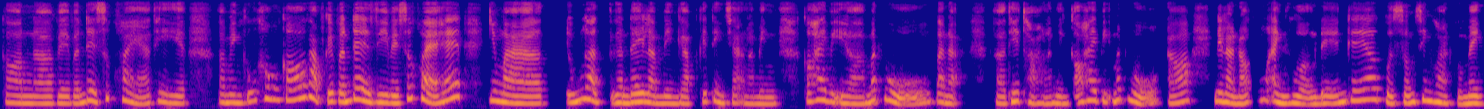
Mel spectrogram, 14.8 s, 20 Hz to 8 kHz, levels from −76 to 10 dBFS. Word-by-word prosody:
Còn, 200 -2 -2
ờ, 190 0 -1
về 190 -1 0
vấn 190 +2 0
đề 255 +1 +2
sức 320 +8 -2
khỏe 250 -8 0
á 180 +2 -3
thì, 200 -5 -1 0.3
ờ, 220 - -3
mình 210 -1 +1
cũng 240 +4 -4
không 300 -1 -2
có 295 +4 0
gặp 340 -5 +1
cái 235 - +1
vấn 235 0 +3
đề 285 -4 +4
gì 215 -1 +2
về 195 -1 +4
sức 320 +12 -1
khỏe 270 - +4
hết. 315 - +2 0.3
Nhưng 260 -2 +2
mà 195 -3 +3 0.3
đúng 225 +5 +3
là 295 -4 +3
t - - 0
gần 205 -1 +2
đây 225 +3 +5
là 215 -4 +2
mình 190 0 0
gặp 180 -1 -2
cái 230 - -5
tình 220 -5 +1
trạng 205 0 -6
là 180 - -4
mình 175 0 -3 0.3
có 235 - -3
hay 280 +1 +1
bị, 225 -5 0
ờ, 180 - -1
mất 265 +9 -1
ngủ 220 - 0
bạn 220 -3 0
ạ. 185 0 -5 0.4
Và, 185 - 0
thi 240 - +3
thoảng 200 -4 -3
là 180 - -2
mình 185 -2 0
có 190 - -3
hay 270 +3 0
bị 240 - -4
mất 280 +3 -2
ngủ, 215 -10 0
đó, 215 +6 -2 0.2
nên 240 -2 +4
là 210 - +4
nó 180 +3 0
cũng 275 - -9
ảnh 220 -7 +3
hưởng 175 -3 +1
đến 195 +4 +1
cái, 265 0 0
á, 295 +1 0
cuộc 200 - +1
sống 200 +3 0
sinh 255 +2 +2
hoạt 220 -4 +3
của 175 - -3
mình. 190 +1 +4
215 Hz, 290 wpm, -19 LUFS, 190-250 Hz, 0.4 s, đây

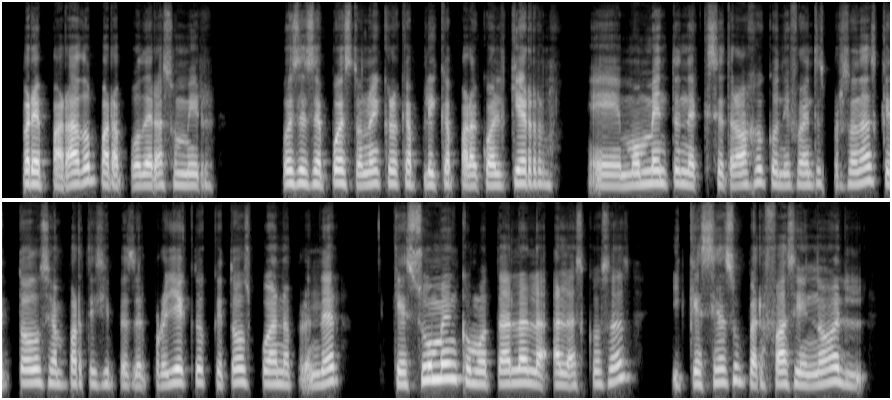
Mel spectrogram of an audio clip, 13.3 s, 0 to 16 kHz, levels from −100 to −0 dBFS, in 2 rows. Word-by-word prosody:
preparado 200 +3 +5
para 185 - +1
poder 170 +1 +1
asumir, 175 -1 -4 0.5
pues 205 0 +2
ese 195 -1 +3
puesto, 205 -4 +2
¿no? 190 - +3
Y 200 - -2
creo 195 -1 0
que - - -1
aplica 185 -1 -2
para 170 0 +1
cualquier, 195 +3 +1 0.3
eh, 170 -1 -1
momento, 195 +4 +1
en 195 - -1
el - - -3
que - - -14
se 185 - -5
trabaja 190 +6 0
con 195 -4 -4
diferentes 185 +3 -4
personas, 205 +5 -1
que 190 - -5
todos 210 +2 +1
sean 195 -1 -3
partícipes 195 -2 -5
del 170 - -5
proyecto, 210 +4 0
que - - -8
todos 215 -1 0
puedan 195 -1 0
aprender, 200 +6 -1 0.4
que 190 - +1
sumen 260 +6 +6
como 200 -4 +1
tal 200 +1 +2
a 210 - +6
la 185 -2 +2
a 185 - 0
las 170 0 -2
cosas 225 +9 -3 0.3
y - - -12
que 195 - -2
sea 215 +3 -1
superfacil, 190 -5 0
¿no? 195 +4 +1
El 230 - -3
195 Hz, 220 wpm, -22 LUFS, 180-210 Hz, 0.5 s, sumen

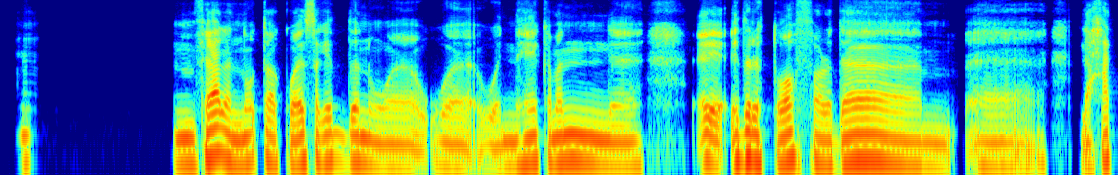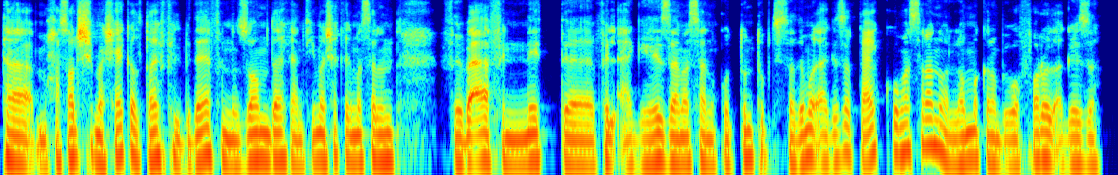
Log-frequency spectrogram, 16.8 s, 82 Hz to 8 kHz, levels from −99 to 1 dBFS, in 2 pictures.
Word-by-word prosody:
امم. 115 - -6 1.1
امم، 110 0 +1
فعلًا 130 +4 +5
نقطة 110 +1 0
كويّسة 110 +2 +1
جدًا، 115 -1 0
و 95 -1 -3 0.3
و 90 -3 -4
وإن 90 +3 -4
هي 110 +2 +1
كمان 110 -1 +2 0.7
ق - - +3
قدرت 120 0 +2
توفر 115 -2 +1
ده 105 +2 0 0.5
امم 95 -2 -6
آآ، 100 +4 -6 0.3
لحتى 120 -2 +1
ما 100 - -3
حصلش 125 +3 +3
مشاكل 135 +4 +1
طيّب 125 +2 +1
في 125 - -8
البداية 120 +3 +1
في 140 - -3
النظام 115 +3 +2
ده، 125 0 +2
كان 110 -4 -2
في 115 +3 -4
مشاكل 120 0 0
مثلًا 120 +1 +2 0.4
في 110 - -2
بقى 115 +3 +4
في 115 - -6
النت 115 +2 0
في 105 0 0
الأجهزة 110 +2 +1
مثلًا، 110 0 0
كنتوا 105 +3 -4
أنتم 125 - -4
بتستخدموا 120 0 0
الأجهزة 120 +5 -3
بتاعتكم 145 +2 -2
مثلًا 170 +2 +2
والّا 110 -5 0
هم 125 +2 +3
كانوا 115 -4 -2
بيوفروا 115 +4 -1
الأجهزة؟ 110 0 -3
115 Hz, 175 wpm, -23 LUFS, 105-120 Hz, 1.1 s, فعلًا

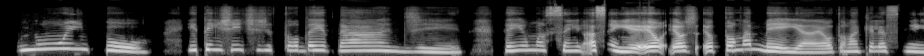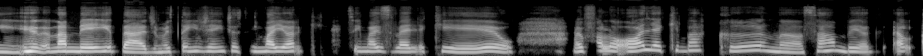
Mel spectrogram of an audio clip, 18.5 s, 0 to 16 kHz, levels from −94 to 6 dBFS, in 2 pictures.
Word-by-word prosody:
Muito, 320 - 0 0.4
e 300 0 0
tem 320 0 -1
gente 305 0 -6
de 290 0 -5
toda 280 -1 -2
a - - +4
idade. 245 -8 -1 0.4
Tem 270 +2 +1
uma 290 0 -3
sen 260 -2 -3
assim, 275 -3 +3
eu 255 +5 +8
eu 250 +1 +5
já 245 - -9
eu 255 - +2
tô 285 +3 0
na 330 +3 -1
meia, 205 - +2
tô - - -6
naquele 235 +2 -2
assim, 225 -2 +3
na 235 +1 +6
meia-idade 225 -4 +2
mas 205 +2 -4
tem 240 +2 -5
gente 240 +1 -5
assim 235 0 -7
maior 230 +1 +2
que - - -23 0.3
assim, - - -9
mais 230 0 -4
velha 215 0 -3
que 240 - -10
eu. 210 +1 -1 0.6
Aí 225 - -2
eu - - -2
falo: 255 +2 -3
“Olha 280 +5 +1
que 280 - -13
bacana”, 250 -6 -5
sabe? 245 0 -4 0.3
Ela - - -3
240 Hz, 140 wpm, -20 LUFS, 220-280 Hz, 0.6 s, eu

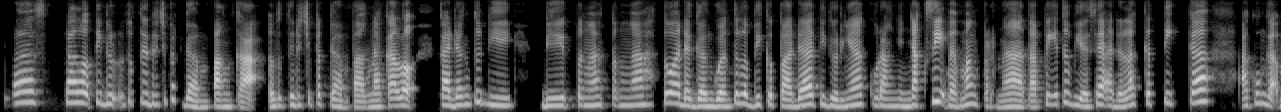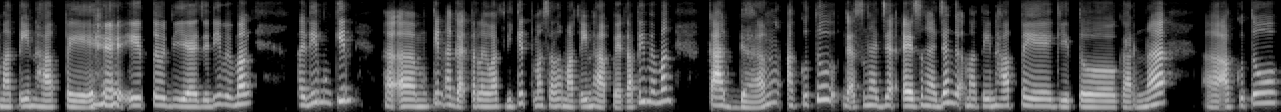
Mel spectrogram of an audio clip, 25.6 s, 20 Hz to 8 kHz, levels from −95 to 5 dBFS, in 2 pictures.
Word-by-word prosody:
Terus, 290 -3 -1 0.2
kalau 280 -1 +5
tidur 245 -2 -4
untuk 285 - -10
tidur 245 -4 -5
cepat 355 - -5
gampang 175 -1 +2
Kak, 155 -3 +3
untuk 180 +2 -4
tidur 220 -2 -3
cepat 245 +2 -7
gampang. 160 -4 -1
Nah 170 +1 0
kalau 195 +2 +5 0.3
kadang 215 +2 +2
tuh 305 - -2
di 215 -6 -3 0.3
di 200 +2 -1
tengah-tengah 215 +2 -3
tuh 270 - +4
ada 215 -6 +2
gangguan 180 0 +3
tuh 260 - +1
lebih 225 +1 -1
kepada 200 +2 +4
tidurnya 210 0 -1
kurang 195 -4 -2
nyenyak 215 +4 +2
sih 310 0 +5
memang 205 +6 +1
pernah, 175 -1 +1
tapi 165 +9 -2
itu 280 +4 -4
biasanya 205 +2 +1
adalah 200 +7 0
ketika 275 +3 +2 0.3
aku - - -2
nggak 195 -4 -1
matiin 180 +2 -1
HP, 165 0 -1 0.8
itu 210 - -2
dia. 185 -2 +3
Jadi 180 +8 -4
memang 230 +2 +4 0.5
tadi 220 +4 -1
mungkin 310 +4 0 0.3
heeh, 180 0 +4 0.3
agak 195 -5 0
terlewat 180 -1 0
dikit 245 +9 -3
masalah 190 -1 -4
matiin 175 +2 -1
HP 155 -1 0
tapi 165 - -1
memang 310 +1 0 0.4
kadang 170 - +2
aku 210 +3 -6
tuh 365 - -1
nggak - - -1
sengaja 210 -1 -3
eh 190 0 +7
sengaja 195 +4 +1
nggak - - -1
matiin 190 0 -3
HP 200 -2 -1
gitu 170 -2 +1
karena, 165 +10 +3 0.4
eee, - - -1
aku 175 +4 -9
tuh 260 +5 +1
200 Hz, 165 wpm, -23 LUFS, 175-235 Hz, 0.8 s, eh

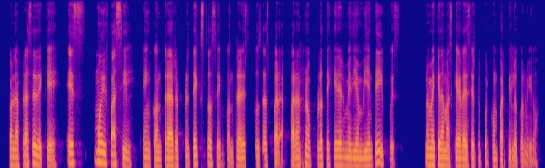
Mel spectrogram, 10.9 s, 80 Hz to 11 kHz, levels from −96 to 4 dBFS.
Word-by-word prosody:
con 125 -1 0
la 120 - +2
frase 130 +5 +2
de 135 - +2
que 125 - -2
es 150 -1 +1 0.2
muy 160 -2 +5
fácil 120 -6 0 0.2
encontrar 115 0 +3
pretextos, 130 0 -1
encontrar 110 -2 -1
excusas 115 +1 -4
para 120 - -2
para 115 0 +1
no 135 -3 +2
proteger 120 -1 -1
el 120 0 +2
medio 115 -1 +1
ambiente 115 +6 +1
y, 160 - +3
pues, - - -11 0.5
no 125 - +1
me 125 -1 +5
queda 120 0 +4
más 110 -1 -1
que - - +1
agradecerte 110 0 +1
por - - -7
compartirlo 100 -1 -3
conmigo. - - -8
120 Hz, 165 wpm, -24 LUFS, 110-130 Hz, 0.5 s, muy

